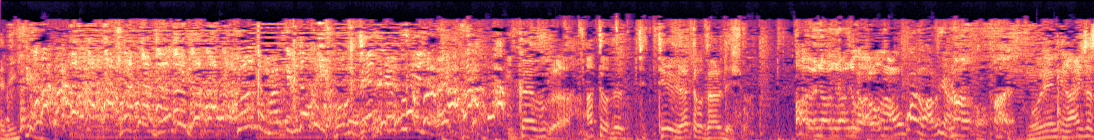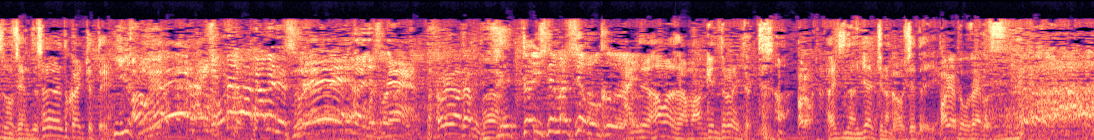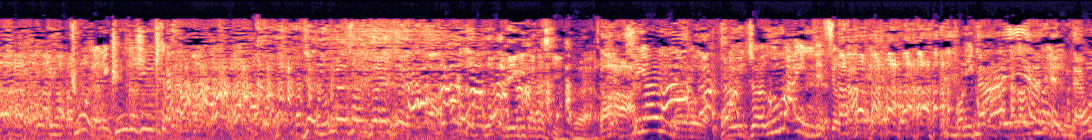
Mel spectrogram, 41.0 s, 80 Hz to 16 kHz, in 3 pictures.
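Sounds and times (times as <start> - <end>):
men talking: 0.0 - 41.0.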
